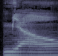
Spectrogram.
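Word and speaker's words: 喵: 고양이가 그 야옹 하는 발음을 네. 중국인들은 어떻게 표현하냐면 네. мя오라고 해요. 아, 마가 미아로 가네요? 네. 미아오.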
